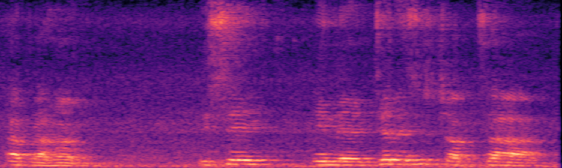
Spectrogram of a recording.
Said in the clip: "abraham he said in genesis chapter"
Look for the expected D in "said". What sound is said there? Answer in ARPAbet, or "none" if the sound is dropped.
none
